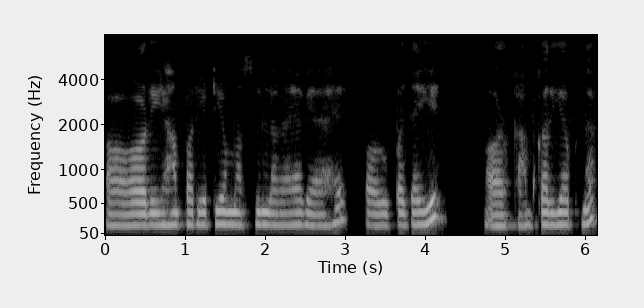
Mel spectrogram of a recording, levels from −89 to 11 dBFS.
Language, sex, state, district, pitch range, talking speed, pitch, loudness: Hindi, female, Bihar, Purnia, 170-185 Hz, 145 wpm, 180 Hz, -28 LUFS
